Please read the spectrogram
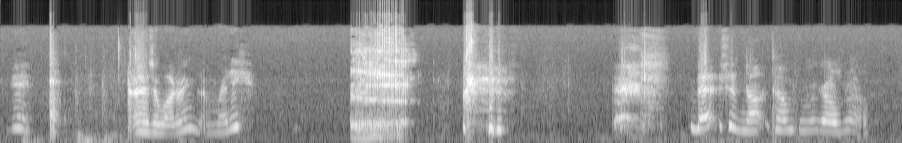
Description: A female is talking and burps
